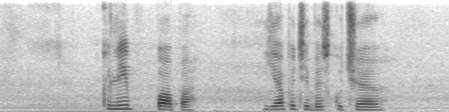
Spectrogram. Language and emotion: Russian, neutral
